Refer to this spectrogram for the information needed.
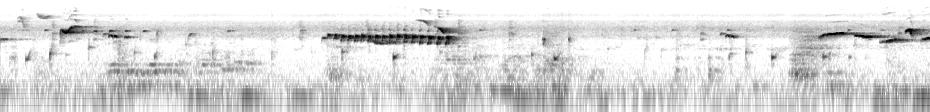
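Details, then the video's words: Aviary Javan pied starling delivers a dense, buzzy, rapidly pulsed chatter for over a second, framed by scattered squeaky notes and whistled fragments before and after. "BURUNG PANDAI MENARI JALAK URET \ SUREN"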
